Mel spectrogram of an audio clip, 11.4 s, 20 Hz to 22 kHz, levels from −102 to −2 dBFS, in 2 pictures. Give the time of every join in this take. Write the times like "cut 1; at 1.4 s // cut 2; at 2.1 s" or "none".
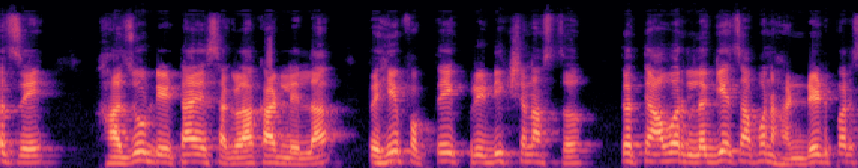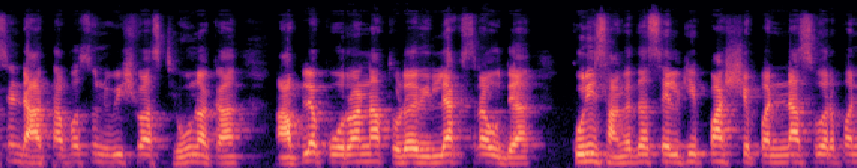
none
